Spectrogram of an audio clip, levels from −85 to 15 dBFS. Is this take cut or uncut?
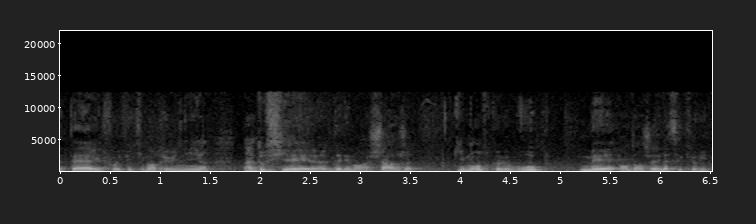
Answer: cut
